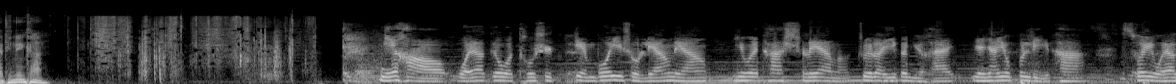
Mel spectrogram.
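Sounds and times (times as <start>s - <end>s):
speech: 0.0s - 0.5s, 3.5s - 11.7s
listener's letter envelope being torn open: 0.6s - 3.2s.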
